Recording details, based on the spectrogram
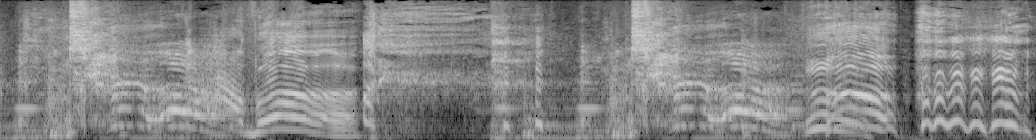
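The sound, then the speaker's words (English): A couple of sharp sneezes, each followed by a high, swooping, surprised-sounding vocal squeak, loud, with laughter and excited voices woven around them. “How's it decided how you're going to sneeze?”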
